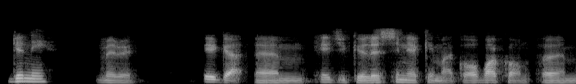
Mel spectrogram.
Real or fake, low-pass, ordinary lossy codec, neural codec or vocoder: fake; 5.4 kHz; AAC, 24 kbps; codec, 16 kHz, 0.5 kbps, X-Codec, HuBERT features, trained on LibriSpeech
